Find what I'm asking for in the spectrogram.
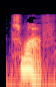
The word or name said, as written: swath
